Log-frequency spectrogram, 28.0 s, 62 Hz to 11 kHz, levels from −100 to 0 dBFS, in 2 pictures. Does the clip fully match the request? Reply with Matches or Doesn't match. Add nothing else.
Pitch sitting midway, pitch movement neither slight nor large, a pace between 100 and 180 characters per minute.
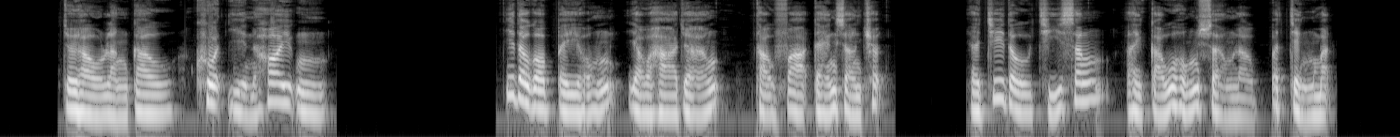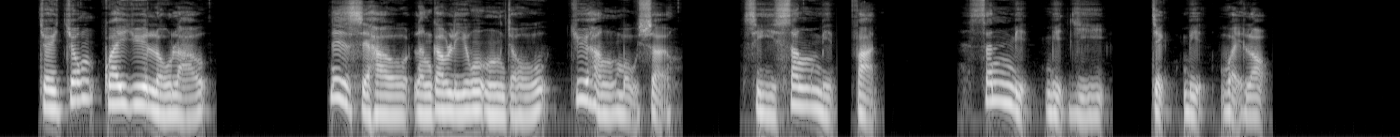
Matches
